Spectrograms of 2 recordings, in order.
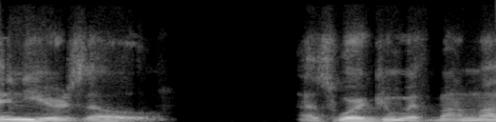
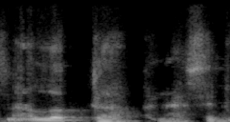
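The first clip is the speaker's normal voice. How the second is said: normal talking voice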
